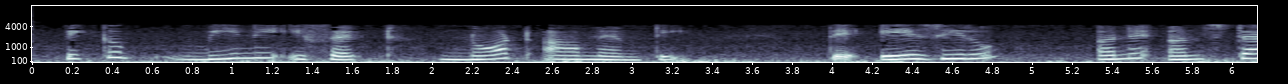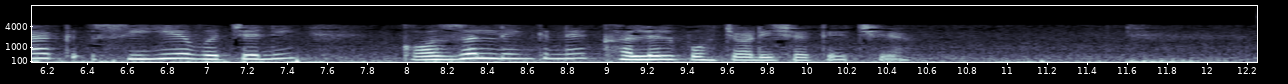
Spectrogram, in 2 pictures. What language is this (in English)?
Gujarati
